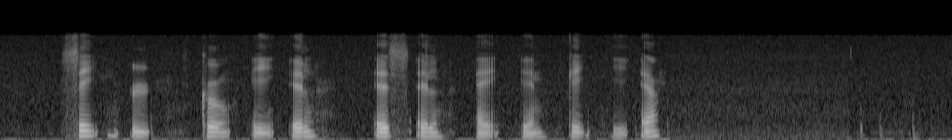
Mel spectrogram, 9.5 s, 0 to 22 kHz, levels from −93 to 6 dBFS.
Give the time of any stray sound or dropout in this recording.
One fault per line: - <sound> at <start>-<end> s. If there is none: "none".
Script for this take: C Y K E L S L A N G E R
none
